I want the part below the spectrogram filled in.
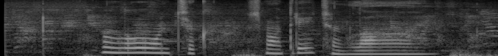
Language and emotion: Russian, sad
